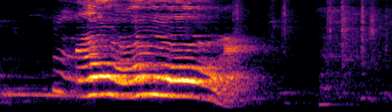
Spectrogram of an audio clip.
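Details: Pembroke Welsh Corgi puppy, female, howling along with wolf howls played on video, gives a wavering, rising howl that slides downward and fades out.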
